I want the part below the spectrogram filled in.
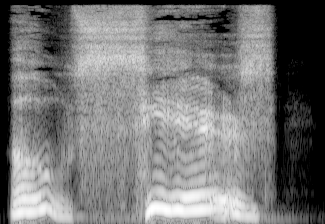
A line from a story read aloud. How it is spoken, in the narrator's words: Ricky said, gasped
